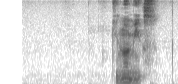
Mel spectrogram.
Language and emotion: Russian, neutral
